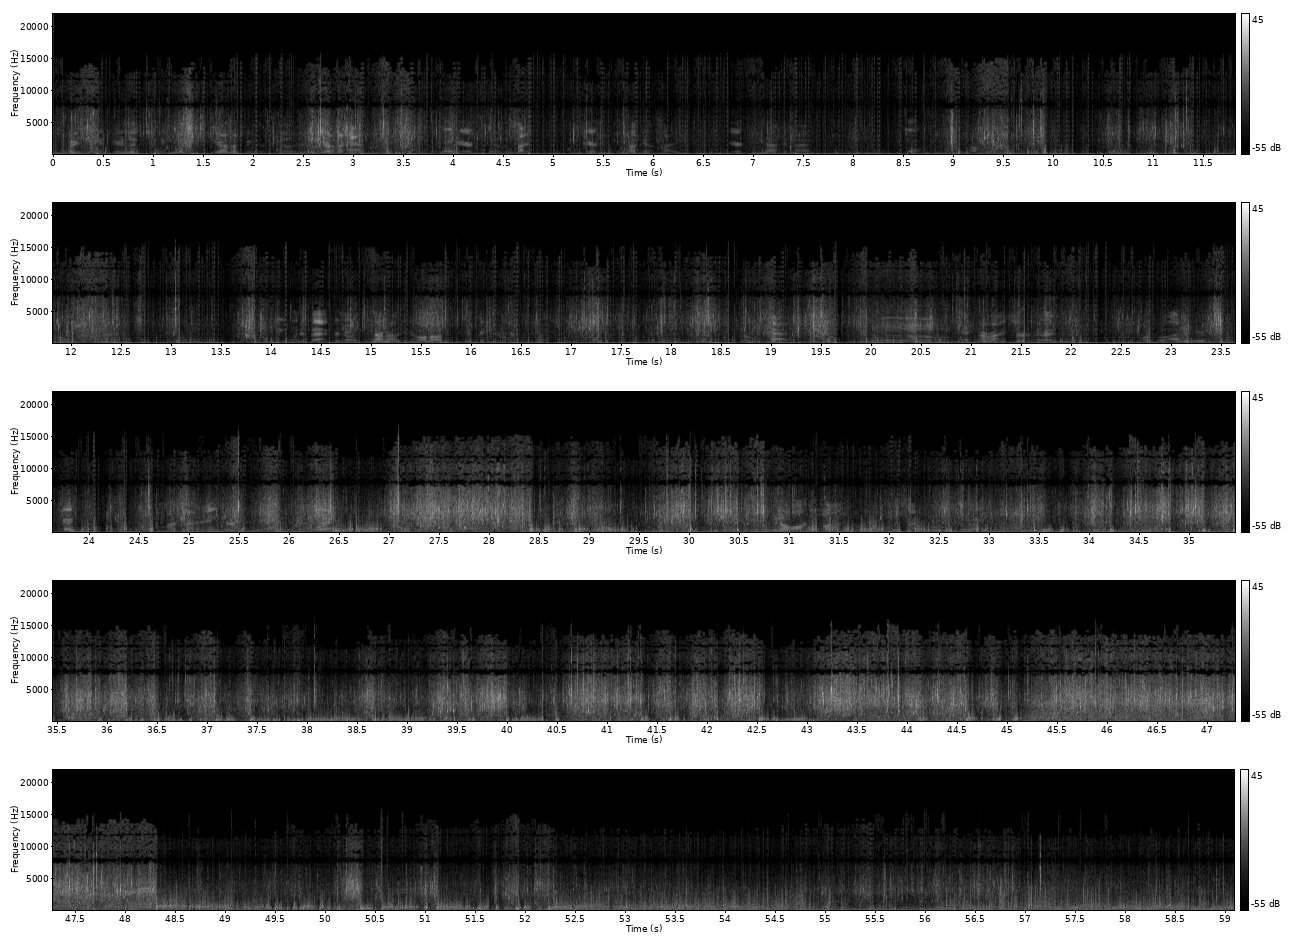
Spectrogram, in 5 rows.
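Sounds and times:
paddle splashing in water: 0:00.0 - 0:59.0
wind buffeting microphone: 0:00.0 - 0:59.0.

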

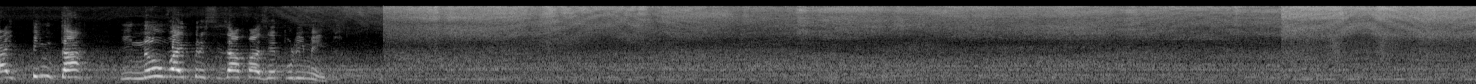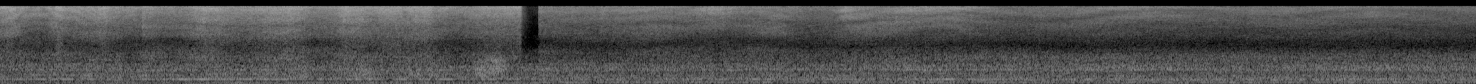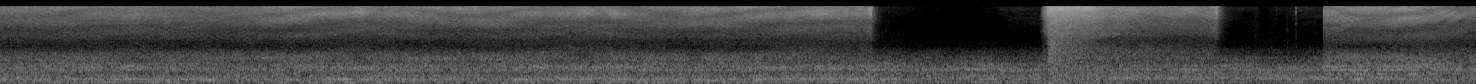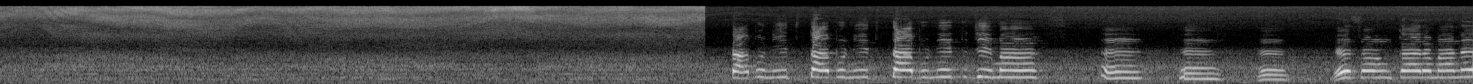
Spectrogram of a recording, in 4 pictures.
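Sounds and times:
paint spray gun hissing: 0:02.9 - 0:38.3, 0:39.9 - 0:41.8, 0:42.8 - 0:51.4, 0:53.7 - 0:58.8.

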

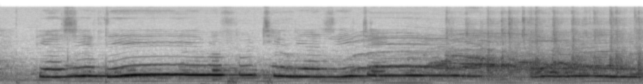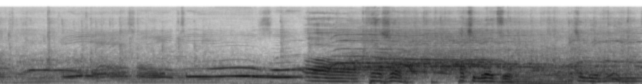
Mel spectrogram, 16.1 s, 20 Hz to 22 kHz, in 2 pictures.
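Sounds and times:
soft musical backing: 0:00.0 - 0:16.0
girl singing held notes: 0:00.4 - 0:12.1.

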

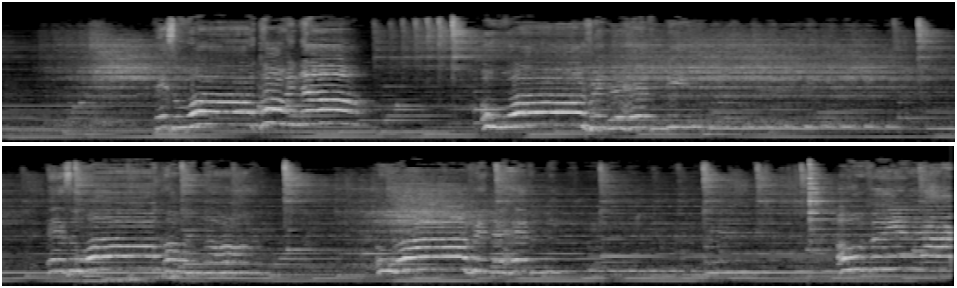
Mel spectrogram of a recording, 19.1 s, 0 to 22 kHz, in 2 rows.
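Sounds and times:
sustained keyboard chords: 0:00.0 - 0:19.0
person singing into a microphone: 0:04.8 - 0:09.2, 0:10.0 - 0:12.3, 0:13.2 - 0:19.0.

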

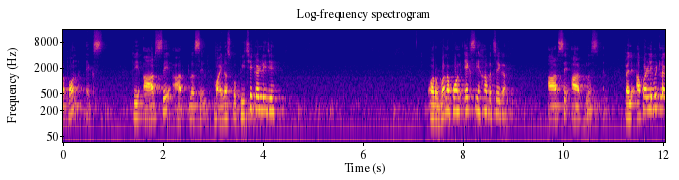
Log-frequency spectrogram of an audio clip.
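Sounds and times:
steady low hum: 0:00.0 - 0:12.0
marker writing on whiteboard: 0:00.6 - 0:08.7.

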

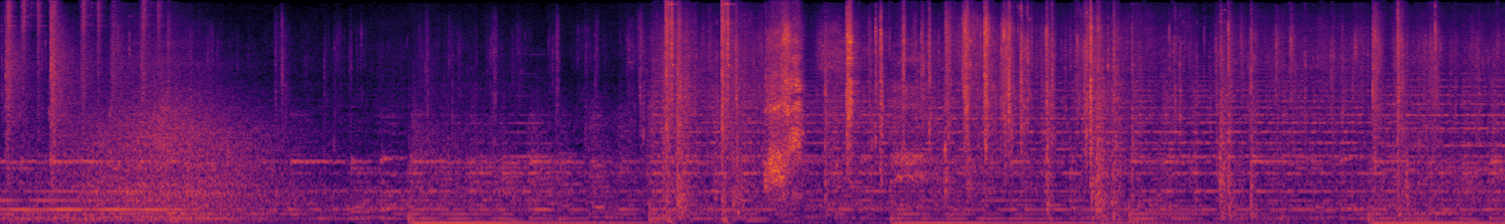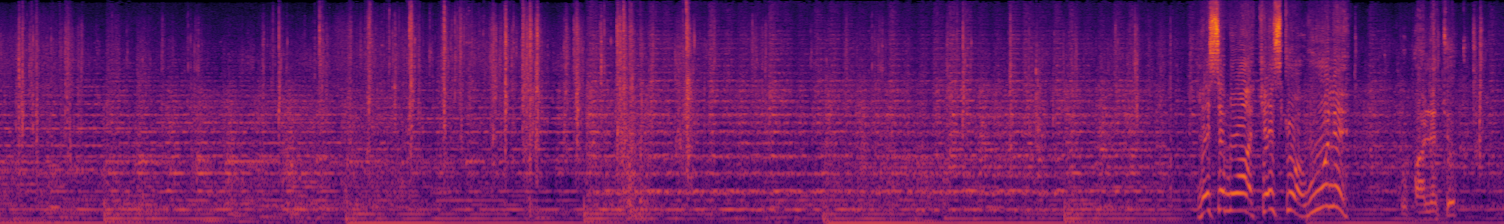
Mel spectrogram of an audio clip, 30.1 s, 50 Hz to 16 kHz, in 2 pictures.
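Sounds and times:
dramatic film score: 0:00.0 - 0:30.0.

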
